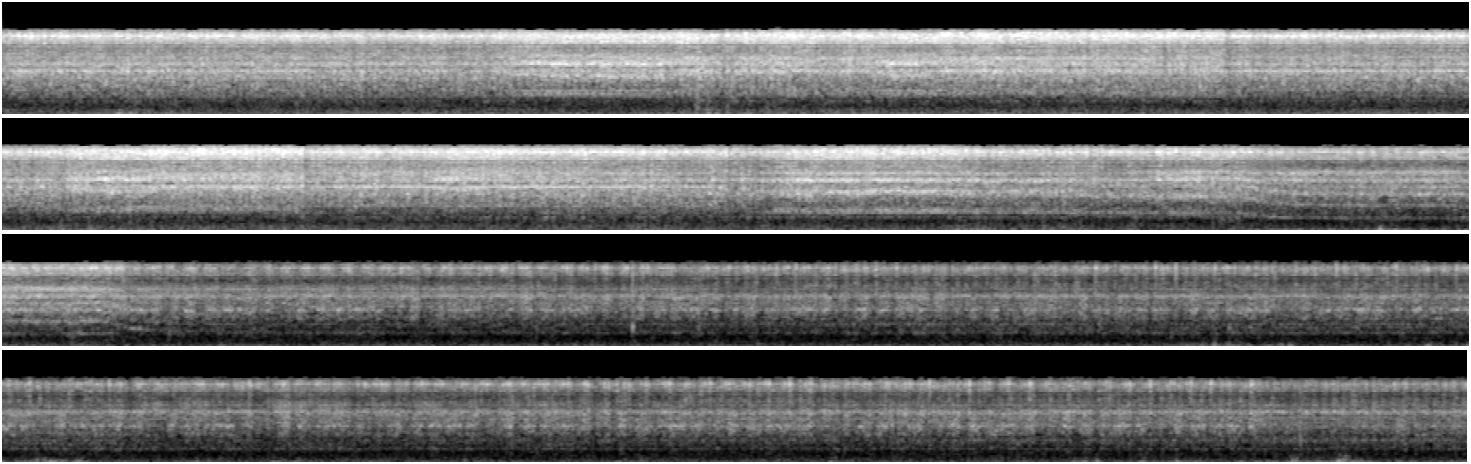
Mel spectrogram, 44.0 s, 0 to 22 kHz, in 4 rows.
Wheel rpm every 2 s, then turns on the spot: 230, 230, 220, 230, 240, 230, 230, 230, 210, 190, 130, 100, 70, 70, 70, 70, 70, 70, 70, 70, 70, 70.
none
